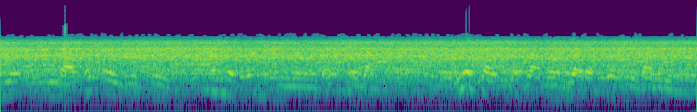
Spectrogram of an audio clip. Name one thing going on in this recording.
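A shortwave radio plays a noisy broadcast with faint warbling, thin-sounding tones through a small loudspeaker.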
